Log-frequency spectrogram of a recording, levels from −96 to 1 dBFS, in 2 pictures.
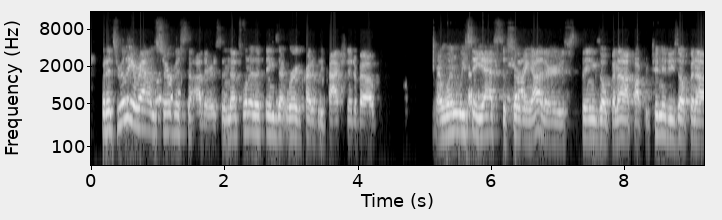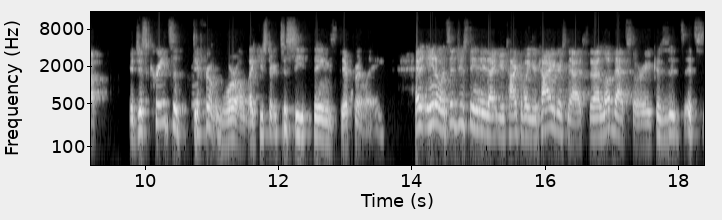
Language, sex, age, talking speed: English, male, 30-49, 210 wpm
